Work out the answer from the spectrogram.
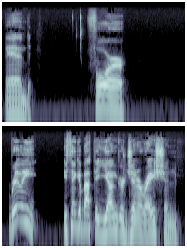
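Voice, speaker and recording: A man in his forties from Texas, hosting a radio talk show in a hoarse voice, rambling with restarts and fillers. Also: mid-range voice, lively intonation, slow, no room sound. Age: 40s.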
